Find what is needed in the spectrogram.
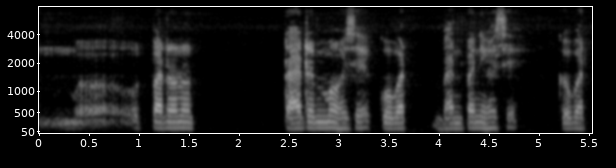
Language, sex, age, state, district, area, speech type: Assamese, male, 30-45, Assam, Dhemaji, rural, spontaneous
